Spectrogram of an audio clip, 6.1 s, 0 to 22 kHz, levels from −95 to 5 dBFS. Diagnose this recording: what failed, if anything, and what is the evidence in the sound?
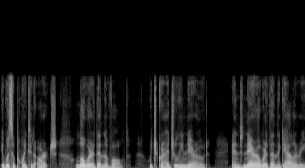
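The failure is in the network stage: a lost packet was rebuilt from error correction. Between 3.79 and 3.89 s the speech turns briefly rougher and grainier, with added noise, yet there is no gap or dropout. About 60 ms was rebuilt, which fits three separate 20 ms frames going missing. Each lost frame was replaced by the low-bitrate copy that Opus carries inside the following packet. The decoder played that coarser copy instead of the original, so continuity held while quality dropped.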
